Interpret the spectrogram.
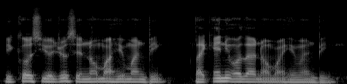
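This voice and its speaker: A young man from Cameroon co-hosting a casual opinion chat, talking emphatically and rising into animated bursts. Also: medium pitch, quick pace, creaky. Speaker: podcast co-host.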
